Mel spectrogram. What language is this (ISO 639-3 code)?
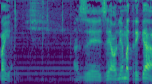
heb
